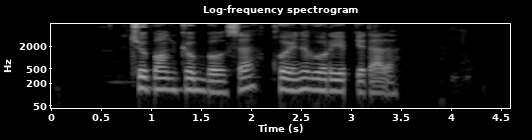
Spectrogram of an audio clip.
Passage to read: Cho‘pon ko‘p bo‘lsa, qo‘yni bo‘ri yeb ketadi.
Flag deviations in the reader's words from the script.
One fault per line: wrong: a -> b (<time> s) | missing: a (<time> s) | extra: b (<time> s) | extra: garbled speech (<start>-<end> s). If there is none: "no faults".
no faults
